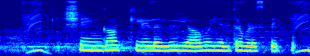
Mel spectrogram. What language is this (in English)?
Kannada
